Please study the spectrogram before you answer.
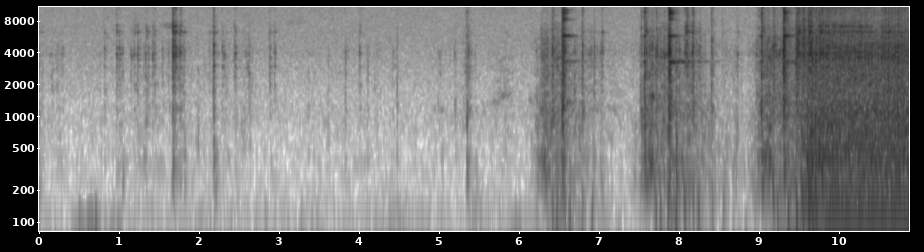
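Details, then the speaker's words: Mountfield lawnmower, rained on, throttle cable adrift and drive not working: pulled over with a few coughs, then catches and runs at a fast, slightly uneven putter; engine running rough, not quite right. "So it's all running, not running quite right, could run a bit better than what it is."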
